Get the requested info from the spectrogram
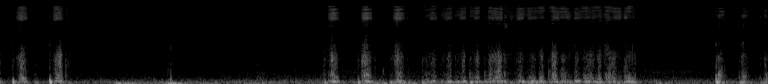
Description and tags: Pencil Scribbling
Writing on paper with a pencil
drawing, pencil, scribble, scribbling, writing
